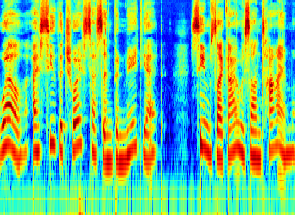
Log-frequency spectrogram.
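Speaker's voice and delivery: put-on young woman's voice. Reading a new character's line aloud, in a young woman voice. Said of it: "young woman voice".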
